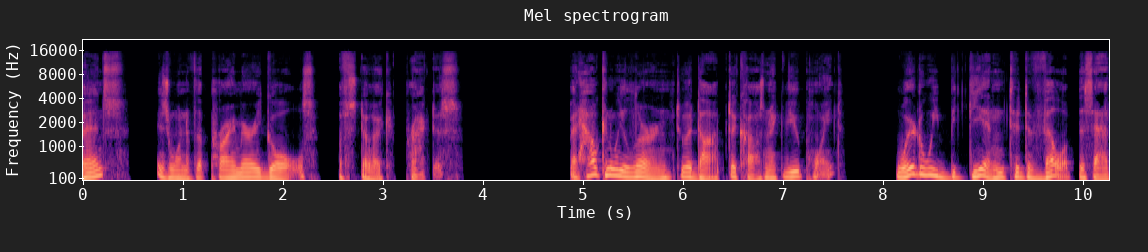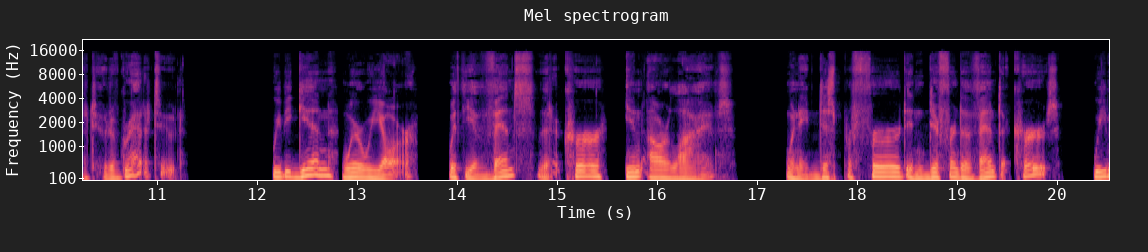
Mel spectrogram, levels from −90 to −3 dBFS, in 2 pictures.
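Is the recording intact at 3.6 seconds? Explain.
Yes, the audio at 3.6 seconds is intact, with no dropout, click, distortion or other fault there.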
